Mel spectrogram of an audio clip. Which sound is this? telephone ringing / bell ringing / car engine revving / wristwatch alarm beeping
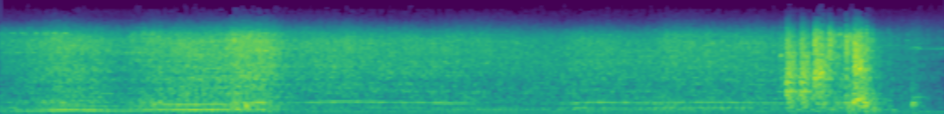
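car engine revving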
